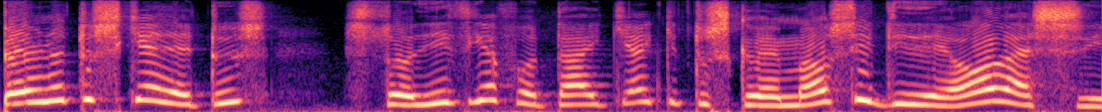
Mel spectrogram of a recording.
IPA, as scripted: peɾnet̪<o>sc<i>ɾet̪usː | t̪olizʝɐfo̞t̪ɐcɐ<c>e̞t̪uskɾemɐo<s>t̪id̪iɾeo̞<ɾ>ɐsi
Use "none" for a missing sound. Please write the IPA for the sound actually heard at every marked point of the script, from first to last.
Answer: u, e, c, s, ɾ

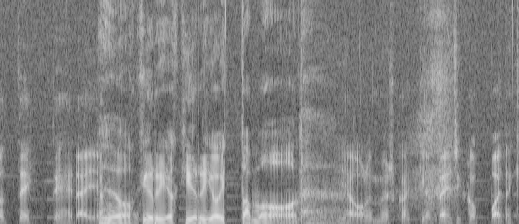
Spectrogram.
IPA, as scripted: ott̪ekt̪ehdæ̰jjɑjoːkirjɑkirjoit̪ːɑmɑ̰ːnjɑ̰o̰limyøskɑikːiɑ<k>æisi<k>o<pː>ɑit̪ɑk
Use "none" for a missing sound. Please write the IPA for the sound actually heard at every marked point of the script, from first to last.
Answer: p, k, pː

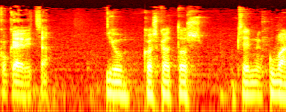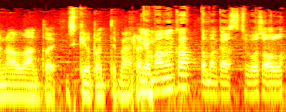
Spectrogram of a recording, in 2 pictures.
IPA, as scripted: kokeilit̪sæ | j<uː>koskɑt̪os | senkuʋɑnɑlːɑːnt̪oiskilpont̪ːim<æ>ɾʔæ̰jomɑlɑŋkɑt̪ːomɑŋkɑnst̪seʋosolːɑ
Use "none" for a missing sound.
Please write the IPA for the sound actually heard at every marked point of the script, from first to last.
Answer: uː, æː

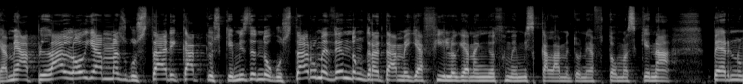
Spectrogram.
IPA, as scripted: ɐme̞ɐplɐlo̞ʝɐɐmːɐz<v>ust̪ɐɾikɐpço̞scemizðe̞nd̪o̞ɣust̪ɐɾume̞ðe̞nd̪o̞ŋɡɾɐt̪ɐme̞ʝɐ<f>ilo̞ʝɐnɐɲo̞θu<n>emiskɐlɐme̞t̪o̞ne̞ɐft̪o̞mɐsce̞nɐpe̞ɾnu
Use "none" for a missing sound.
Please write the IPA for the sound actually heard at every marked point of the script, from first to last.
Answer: ɣ, f, m

